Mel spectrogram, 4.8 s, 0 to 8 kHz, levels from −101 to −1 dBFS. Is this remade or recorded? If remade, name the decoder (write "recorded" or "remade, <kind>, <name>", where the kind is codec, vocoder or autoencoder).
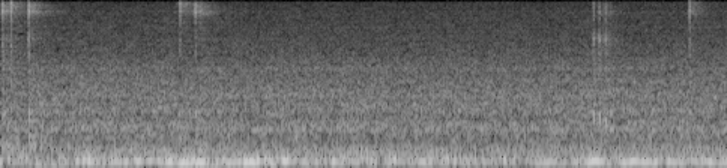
remade, vocoder, Vocos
